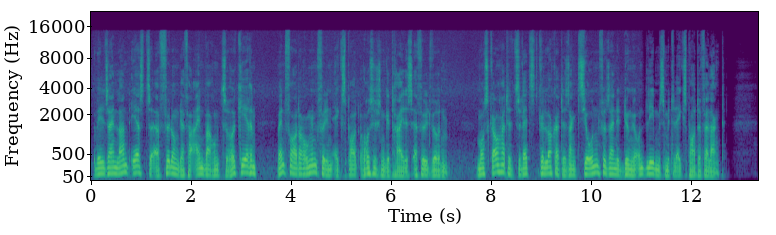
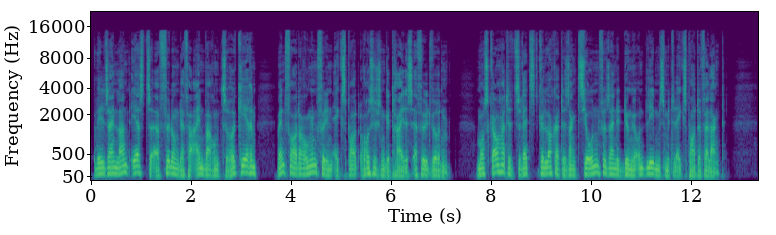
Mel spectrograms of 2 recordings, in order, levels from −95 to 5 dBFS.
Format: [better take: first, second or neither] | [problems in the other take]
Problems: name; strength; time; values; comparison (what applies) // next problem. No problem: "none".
second | hiss; faint; until 11 s; 30 dB below the speech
